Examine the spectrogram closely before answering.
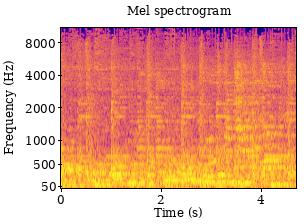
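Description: Background music: an upbeat rock-and-roll song with guitar over a steady beat.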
